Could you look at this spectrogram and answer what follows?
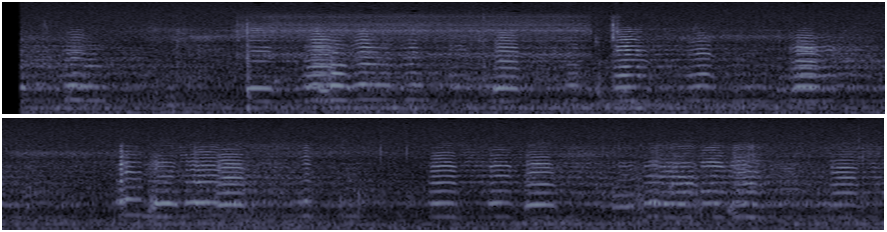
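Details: Trumpeter swans at Heber Springs, Arkansas: a flock gives overlapping nasal, horn-like honks in a near-continuous chorus, with a steady low rumble behind.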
